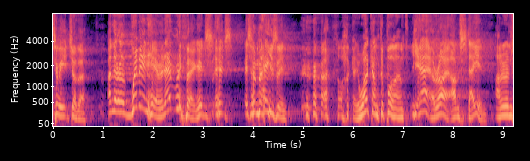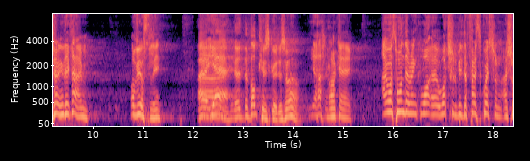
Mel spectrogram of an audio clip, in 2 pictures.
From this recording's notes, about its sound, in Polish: Nagranie to jest zapisem sobotniego panelu na scenie głównej festiwalu Pixel Heaven 2016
